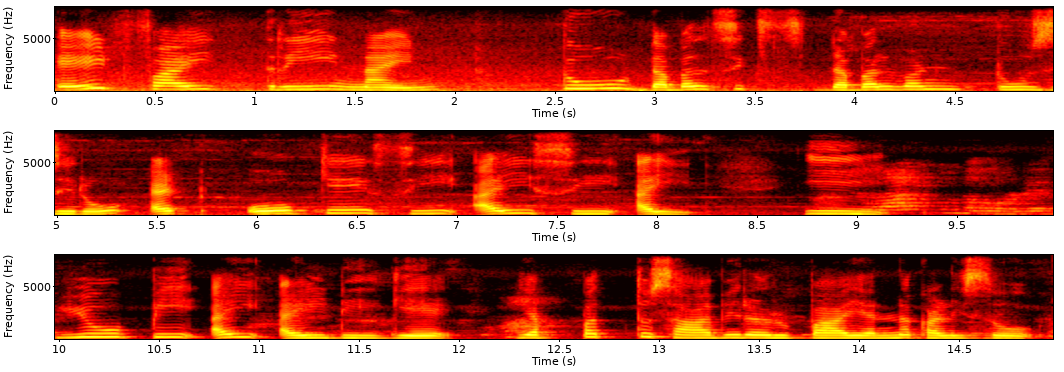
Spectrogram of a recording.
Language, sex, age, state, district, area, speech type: Kannada, female, 18-30, Karnataka, Udupi, rural, read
